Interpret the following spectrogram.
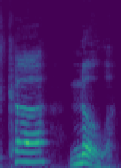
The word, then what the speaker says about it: colonel: The pronunciation is Colonel.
